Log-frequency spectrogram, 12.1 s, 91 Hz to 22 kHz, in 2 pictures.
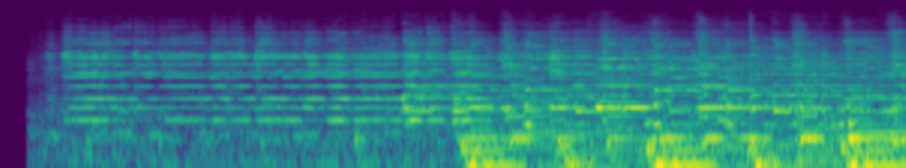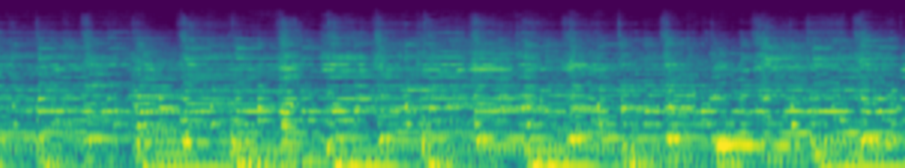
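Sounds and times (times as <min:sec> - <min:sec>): bluegrass string band: 0:00.2 - 0:12.0
fiddle playing: 0:00.2 - 0:12.0.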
